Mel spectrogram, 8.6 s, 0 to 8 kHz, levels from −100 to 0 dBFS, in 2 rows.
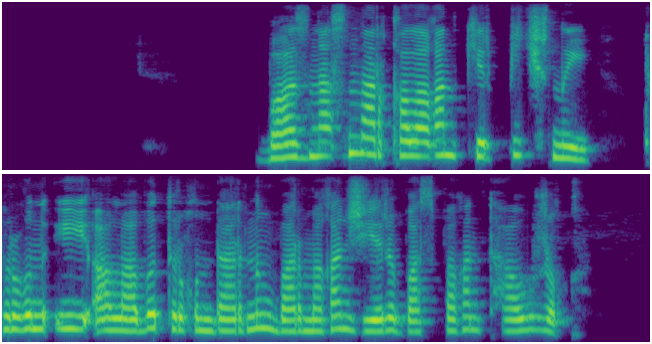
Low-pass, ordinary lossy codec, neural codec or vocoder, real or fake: none; none; none; real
